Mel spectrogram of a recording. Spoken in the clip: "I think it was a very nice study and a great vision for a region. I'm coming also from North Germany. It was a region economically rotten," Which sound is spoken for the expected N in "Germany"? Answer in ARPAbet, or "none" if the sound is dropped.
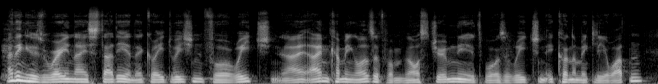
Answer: N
